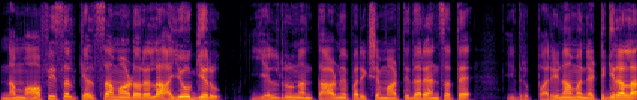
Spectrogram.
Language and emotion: Kannada, angry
